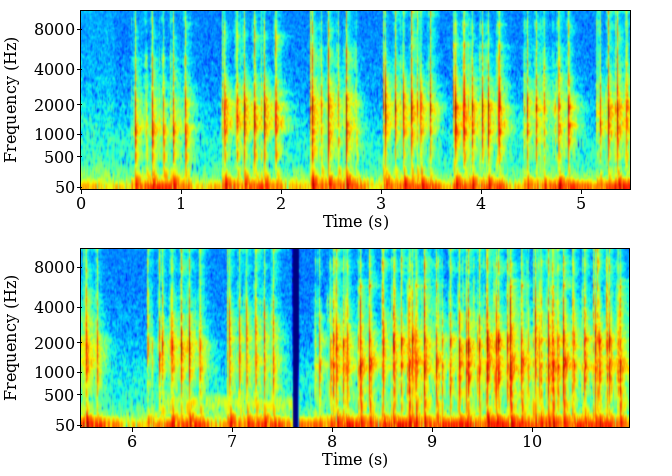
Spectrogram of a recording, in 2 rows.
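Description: Fingertips of one hand, then both hands, type rapidly on a compact 65% wireless Yunzii AL66 mechanical keyboard with Milk switches, a silver aluminum case and white and black plastic keycaps, resting on a white desk. Short, bright bursts of fast key clacks are broken by brief pauses. The typing ends in a continuous, dense clatter with a low thud under each press.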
